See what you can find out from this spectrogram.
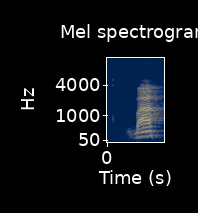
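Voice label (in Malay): "bakat", Malay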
